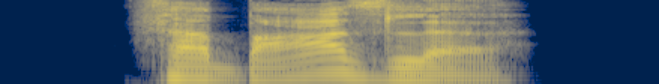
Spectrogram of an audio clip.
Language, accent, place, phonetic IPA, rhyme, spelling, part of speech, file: German, Germany, Berlin, [fɛɐ̯ˈbaːzlə], -aːzlə, verbasle, verb, De-verbasle.ogg
- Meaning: inflection of verbaseln: 1. first-person singular present 2. first/third-person singular subjunctive I 3. singular imperative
